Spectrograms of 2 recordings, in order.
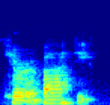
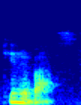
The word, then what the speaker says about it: Kiribati: Everyone would think it was Kiribati, while the T and the I make the S sound. So it's Kiribati.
